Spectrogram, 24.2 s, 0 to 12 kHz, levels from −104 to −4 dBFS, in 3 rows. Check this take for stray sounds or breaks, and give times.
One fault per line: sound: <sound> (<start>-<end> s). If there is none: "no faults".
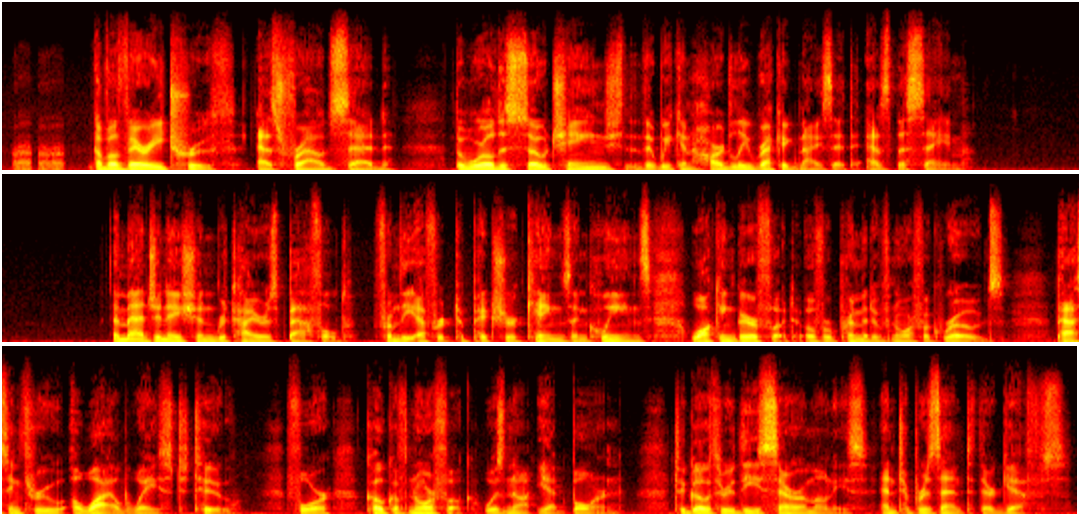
sound: laugh (0.1-0.5 s)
